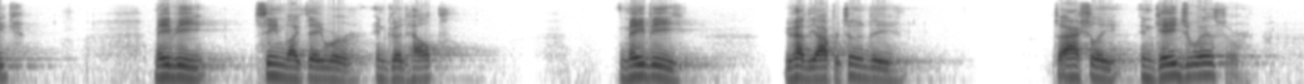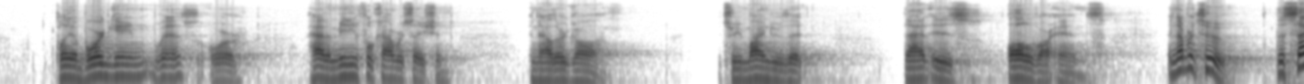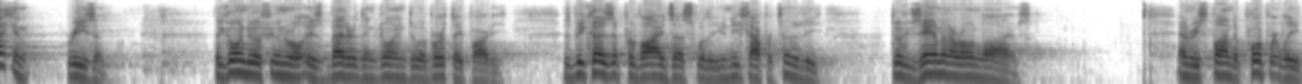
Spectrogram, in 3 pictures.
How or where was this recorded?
large echoing room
